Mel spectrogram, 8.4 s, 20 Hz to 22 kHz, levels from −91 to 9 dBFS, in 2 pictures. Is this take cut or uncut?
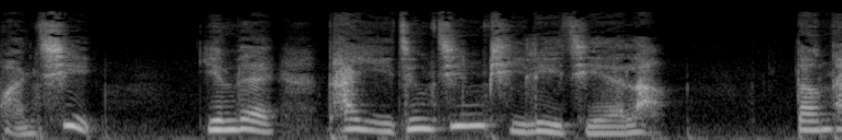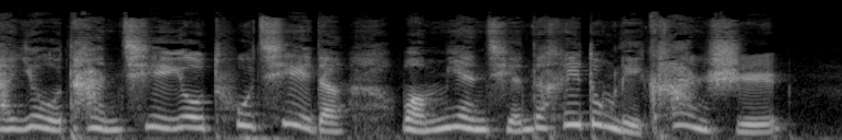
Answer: uncut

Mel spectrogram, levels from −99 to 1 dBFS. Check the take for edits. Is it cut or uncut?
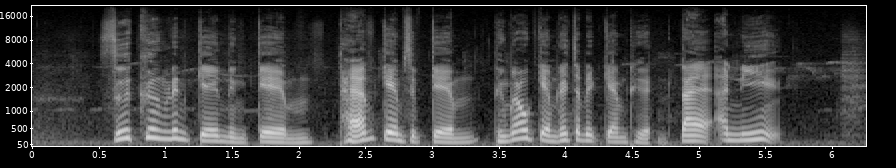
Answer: cut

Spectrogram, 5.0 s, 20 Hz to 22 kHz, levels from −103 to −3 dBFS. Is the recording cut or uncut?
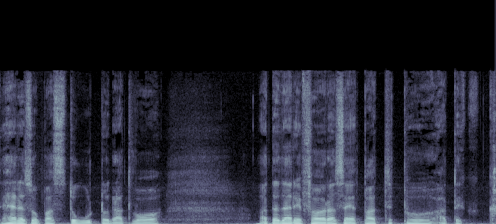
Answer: cut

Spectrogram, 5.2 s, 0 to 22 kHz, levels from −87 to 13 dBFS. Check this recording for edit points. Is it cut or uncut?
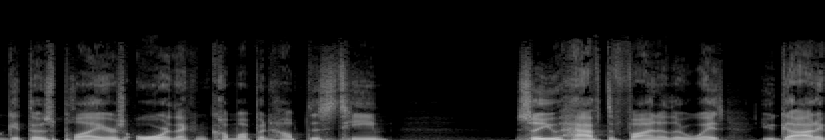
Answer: uncut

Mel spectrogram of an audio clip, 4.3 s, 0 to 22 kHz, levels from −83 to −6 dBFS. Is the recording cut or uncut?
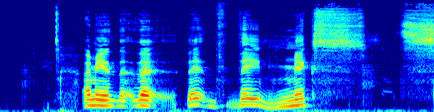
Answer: cut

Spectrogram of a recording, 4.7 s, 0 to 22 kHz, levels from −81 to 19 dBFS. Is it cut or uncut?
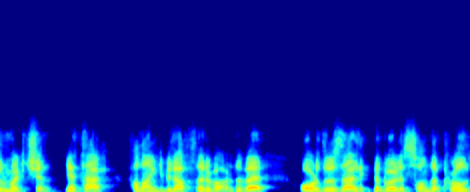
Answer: uncut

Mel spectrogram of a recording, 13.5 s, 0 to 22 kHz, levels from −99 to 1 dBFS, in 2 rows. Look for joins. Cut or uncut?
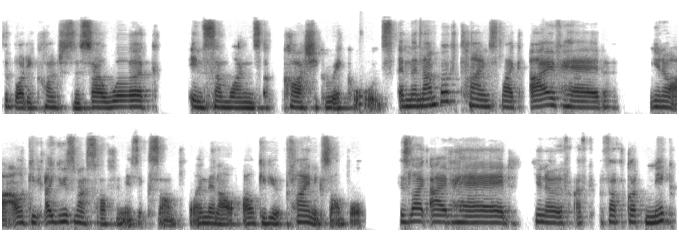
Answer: uncut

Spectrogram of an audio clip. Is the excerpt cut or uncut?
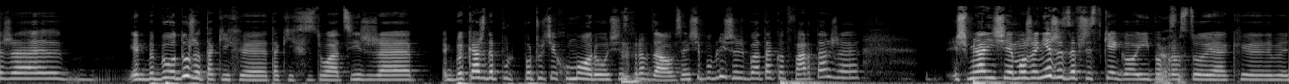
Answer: uncut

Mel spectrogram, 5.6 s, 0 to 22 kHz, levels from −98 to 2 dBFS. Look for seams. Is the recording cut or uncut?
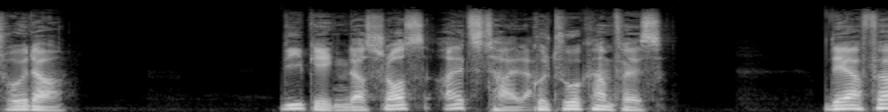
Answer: cut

